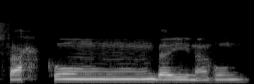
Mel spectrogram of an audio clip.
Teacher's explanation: So instead, I add extra ghunna to the mim, ikhfa shafawi. I elongate the m sound with a ghunna to make it easier to pronounce.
